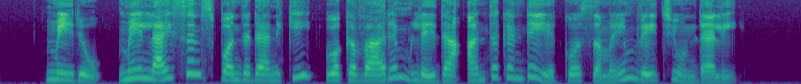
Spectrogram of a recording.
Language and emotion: Telugu, neutral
